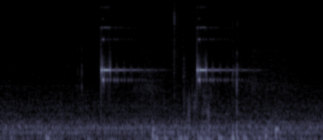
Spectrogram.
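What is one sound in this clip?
A short electronic chime beeps.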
